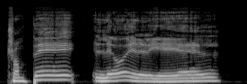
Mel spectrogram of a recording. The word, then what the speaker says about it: trompe l'oeil: It's T-R-O-M-P-E, trompe. And it's l'oeil, which is L apostrophe O-E-I-L. L apostrophe O-E-I-L. Trompe l'oeil.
